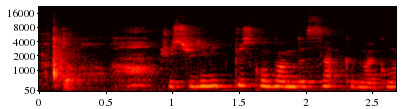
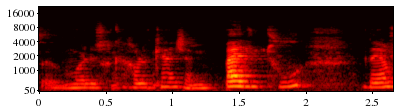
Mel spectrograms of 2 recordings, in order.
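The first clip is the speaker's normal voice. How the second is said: ordinary talk, nothing marked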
